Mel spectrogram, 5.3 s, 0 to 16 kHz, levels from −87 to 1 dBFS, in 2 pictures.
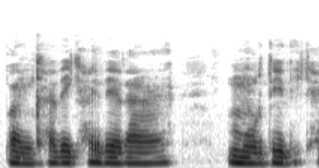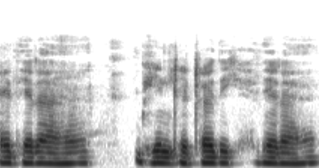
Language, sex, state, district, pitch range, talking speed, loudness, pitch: Hindi, male, Bihar, Patna, 120-130 Hz, 160 wpm, -16 LUFS, 125 Hz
